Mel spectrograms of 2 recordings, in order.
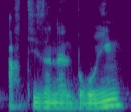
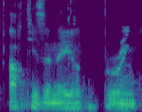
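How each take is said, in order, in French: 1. Le nom est prononcé avec un accent français. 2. Le nom est prononcé avec un accent anglais. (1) "quand je parle à des gens qui sont pas trop anglophones" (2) "le nom tel qu'on l'avait imaginé"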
